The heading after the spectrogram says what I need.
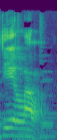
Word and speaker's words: celal: sama aja dan juga terakhir celal itu bacanya jelal jadi e bacanya gimana Yang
